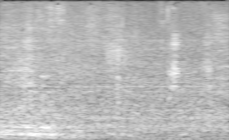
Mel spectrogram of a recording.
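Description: A man's voice tails off in the first half second, then a pause with only faint noise from the hall and a few brief, faint sounds.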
